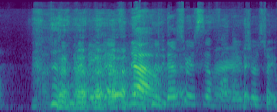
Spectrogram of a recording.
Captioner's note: laughter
